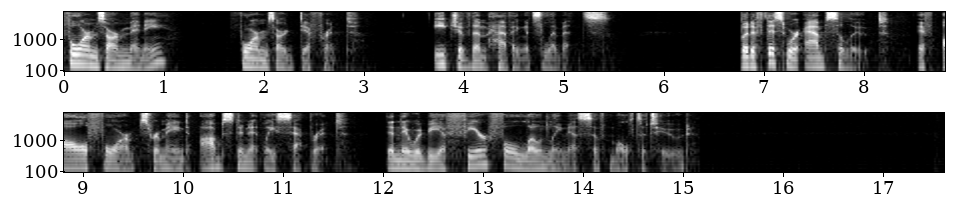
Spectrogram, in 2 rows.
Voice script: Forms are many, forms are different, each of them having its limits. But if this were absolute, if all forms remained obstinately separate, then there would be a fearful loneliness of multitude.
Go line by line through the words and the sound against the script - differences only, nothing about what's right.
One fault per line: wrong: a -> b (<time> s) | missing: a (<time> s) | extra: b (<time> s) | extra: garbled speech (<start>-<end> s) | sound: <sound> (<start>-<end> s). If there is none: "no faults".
no faults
